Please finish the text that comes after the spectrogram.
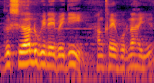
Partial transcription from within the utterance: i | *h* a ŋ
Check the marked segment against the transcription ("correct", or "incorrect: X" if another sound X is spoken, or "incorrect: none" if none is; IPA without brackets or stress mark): correct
